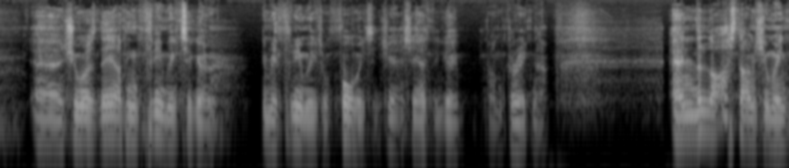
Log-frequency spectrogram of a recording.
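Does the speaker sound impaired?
Yes: cleft palate; talks funny, self-described.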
